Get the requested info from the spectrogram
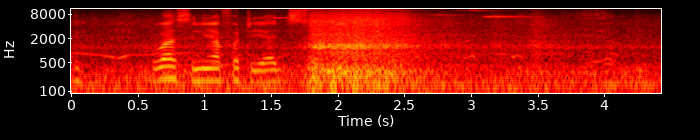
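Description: A sudden burst of hissing from a road vehicle about two seconds in, lasting about a second and then fading away.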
